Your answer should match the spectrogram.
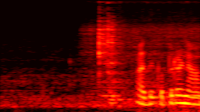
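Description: A single metal clink of kitchen utensils against an aluminium pressure cooker about a second in, after a quiet start.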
